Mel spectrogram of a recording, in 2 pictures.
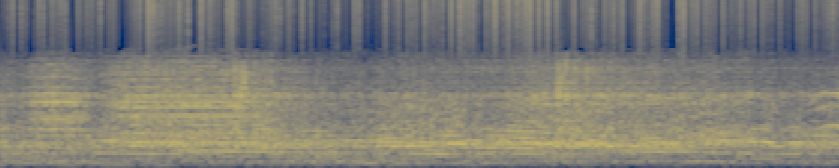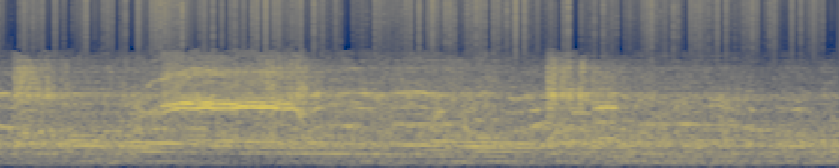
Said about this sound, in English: And then the planes came. German planes. They dropped out of the sky, swarmed down toward the road and the bus. It didn't seem possible that they were trying to kill us.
